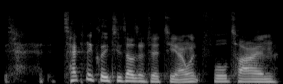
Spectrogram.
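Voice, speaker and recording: A man's voice: medium pitch, a little fast, no echo. A man hosting an interview podcast, upbeat and chatty, restarting his sentences often. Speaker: podcast host.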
